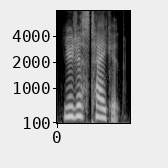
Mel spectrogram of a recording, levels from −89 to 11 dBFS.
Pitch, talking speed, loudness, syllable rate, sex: 240 Hz, 260 wpm, -16 LUFS, 5.8 syllables/s, female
